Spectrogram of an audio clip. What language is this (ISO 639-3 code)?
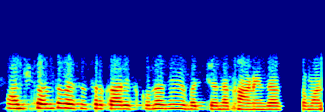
pan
